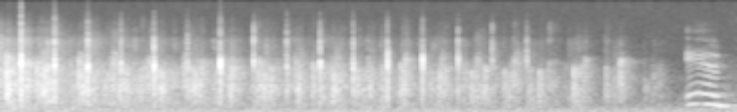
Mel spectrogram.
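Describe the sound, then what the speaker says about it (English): A school audience claps in a brief round of applause at a student of the month award, the claps thinning out and fading over a few seconds, with a voice speaking at the end. "a great round of applause for y'all"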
